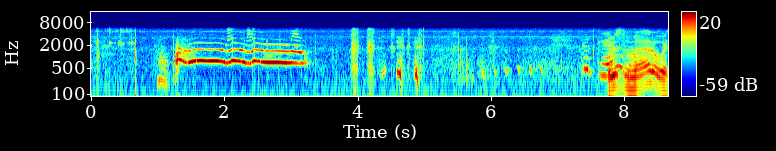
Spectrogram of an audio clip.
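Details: Izzy, a female pet dog, vocalizing indoors before going to bed: a sustained harmonic howl with slight wavering pitch lasting about two seconds, then a later wavy, yodel-like howl near the end, with scattered clicks and room noise between.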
